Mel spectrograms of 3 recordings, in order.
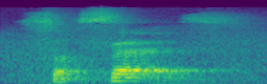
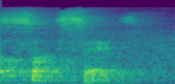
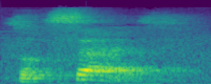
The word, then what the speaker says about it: success: stress if it's pronounce success the stress is on the first Sy but the correct pron pronunciation of the word is success success in that case the stress falls on the second syllable they will have option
